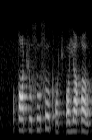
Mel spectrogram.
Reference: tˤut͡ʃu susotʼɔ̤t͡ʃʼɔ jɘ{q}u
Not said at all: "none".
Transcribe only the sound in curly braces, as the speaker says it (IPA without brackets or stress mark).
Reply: q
